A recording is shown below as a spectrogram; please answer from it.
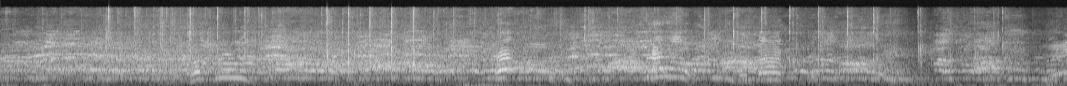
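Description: A crowd of spectators and teammates shouting and cheering, many voices yelling over each other at once.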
